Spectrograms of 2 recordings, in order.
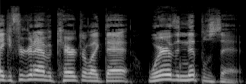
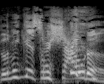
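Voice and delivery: put-on New York Brooklyn accent. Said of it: "he sounds like he's from Brooklyn trying to say chowder".

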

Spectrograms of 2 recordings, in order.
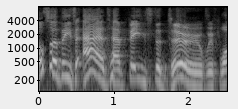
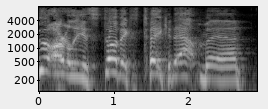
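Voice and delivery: high, put-on surfer-dude voice; 5 semitones higher than usual. Watching a game with others, the speaker voices a character in a surfer dude voice. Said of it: "It just starts sounding like a surfer dude".

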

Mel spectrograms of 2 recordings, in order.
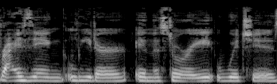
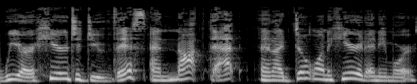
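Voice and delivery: stern, scolding parental voice; 2 semitones higher than usual. Recapping characters scolding people: stern mom voice. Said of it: "mom voice on people".

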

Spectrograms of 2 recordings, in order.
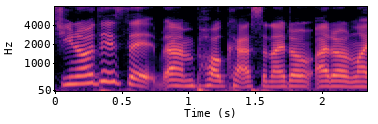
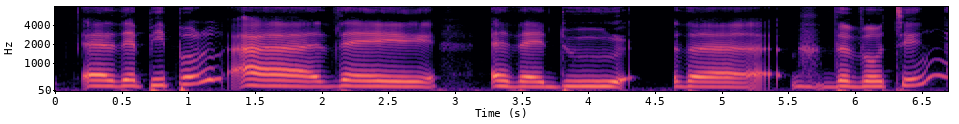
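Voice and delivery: bad, put-on French accent. Asked for their best Lindsay Lohan new weird accent impression, bad Lindsay Lohan accent impression. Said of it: "That was like a weird French bad improv accent".

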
